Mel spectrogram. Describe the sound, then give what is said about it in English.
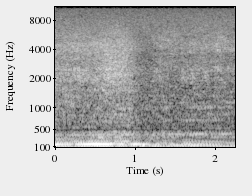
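A loud motorbike engine revs steadily, its low droning pitch rising and shifting as it works through the gears into fourth gear, with no voices. “That's a very loud motorbike.”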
